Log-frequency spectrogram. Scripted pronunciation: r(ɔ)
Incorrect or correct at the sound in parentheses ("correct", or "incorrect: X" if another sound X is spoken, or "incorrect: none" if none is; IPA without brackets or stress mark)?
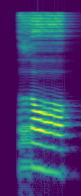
correct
